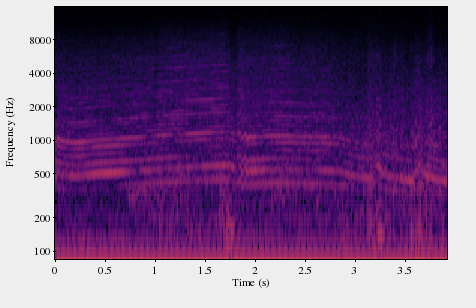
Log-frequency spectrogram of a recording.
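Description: Engine of a Lotus race car in the F1 2013 racing game at the Singapore round, held under steady throttle with a high sustained whine that rises slightly and wavers, loud and continuous with no talk.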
